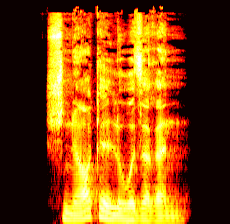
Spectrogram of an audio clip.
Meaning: inflection of schnörkellos: 1. strong genitive masculine/neuter singular comparative degree 2. weak/mixed genitive/dative all-gender singular comparative degree
- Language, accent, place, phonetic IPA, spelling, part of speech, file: German, Germany, Berlin, [ˈʃnœʁkl̩ˌloːzəʁən], schnörkelloseren, adjective, De-schnörkelloseren.ogg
